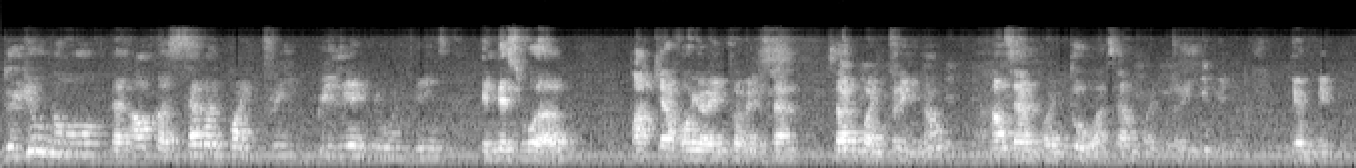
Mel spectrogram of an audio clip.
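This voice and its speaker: A man's voice: fairly high pitch, a little fast. A man with a Malaysian or Singaporean accent giving a motivational seminar talk, bluntly challenging his listeners with questions. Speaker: seminar speaker. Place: indoor seminar room. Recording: echoey room, distant mic, muffled, faint noise.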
